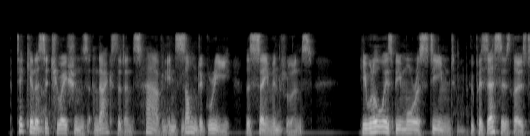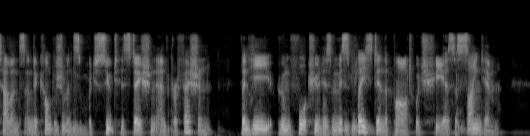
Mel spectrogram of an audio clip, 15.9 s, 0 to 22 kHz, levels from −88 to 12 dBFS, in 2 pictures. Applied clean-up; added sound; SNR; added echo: neural mask model DeepFilterNet 3.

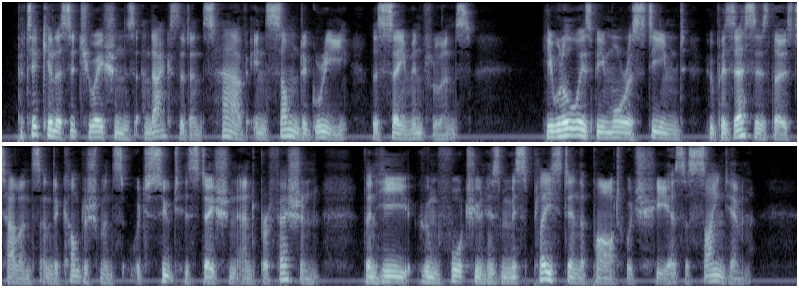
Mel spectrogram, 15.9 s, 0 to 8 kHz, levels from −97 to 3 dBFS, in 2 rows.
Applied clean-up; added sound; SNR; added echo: none; none; none; none.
